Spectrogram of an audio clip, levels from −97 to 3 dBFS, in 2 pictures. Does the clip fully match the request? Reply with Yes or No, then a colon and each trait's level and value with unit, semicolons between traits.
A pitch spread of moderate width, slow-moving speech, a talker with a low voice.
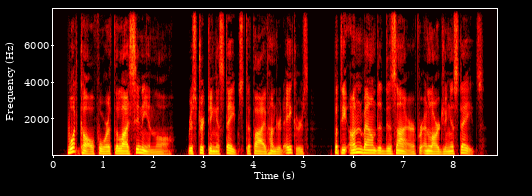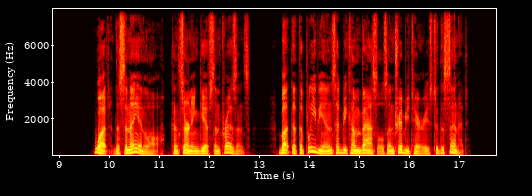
Yes: average, 4.4 semitones; slow, 130 wpm; low, 125 Hz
